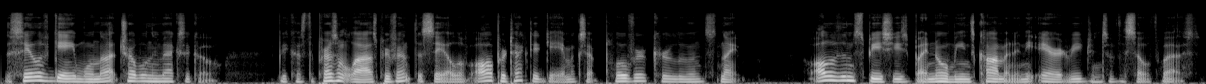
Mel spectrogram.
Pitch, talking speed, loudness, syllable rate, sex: 135 Hz, 195 wpm, -19 LUFS, 5.4 syllables/s, male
